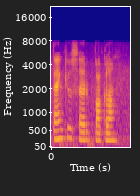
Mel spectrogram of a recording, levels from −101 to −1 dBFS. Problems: constant background noise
